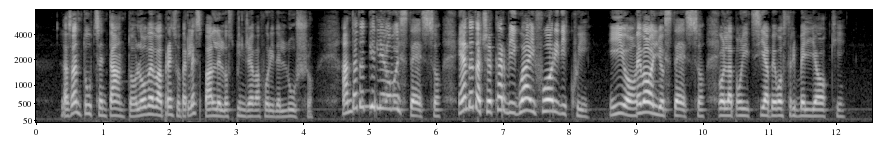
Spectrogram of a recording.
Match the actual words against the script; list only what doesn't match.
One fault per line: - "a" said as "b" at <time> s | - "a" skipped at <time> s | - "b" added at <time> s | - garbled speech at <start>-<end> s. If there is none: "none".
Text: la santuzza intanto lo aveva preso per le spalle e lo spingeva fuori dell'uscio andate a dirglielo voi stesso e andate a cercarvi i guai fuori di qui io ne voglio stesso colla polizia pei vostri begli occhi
none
